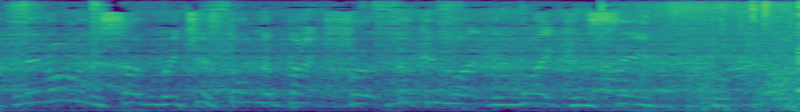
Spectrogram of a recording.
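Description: A man's voice talking steadily, much quieter than the loud voice before and after: football match commentary playing in the background.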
